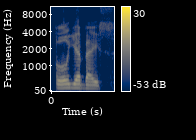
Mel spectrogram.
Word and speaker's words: bouillabaisse: You got to pronounce it right or it's not going to work. Bouillabaisse. Say it again. Bouillabaisse. You're mechanical and robotic. Say it clearly. Bouillabaisse. That's correct.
